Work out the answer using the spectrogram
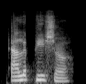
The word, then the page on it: alopecia: Indian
